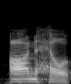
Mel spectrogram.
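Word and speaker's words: Ángel: you called the golfer Angel Cabrera yeah bro yeah that's his name bro no no no no no it's onhell Cabrera he's Argentine again you really need to learn how to say these names oh yeah well you're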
